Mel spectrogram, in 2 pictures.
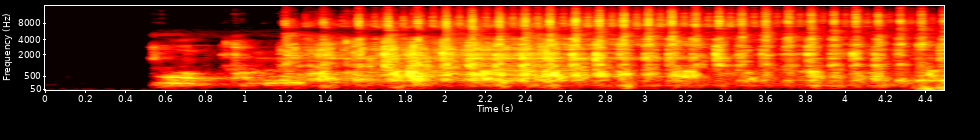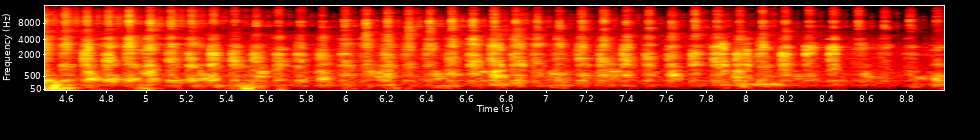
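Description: A sewing machine stitches a double-folded cloth hem, running in a steady rapid mechanical chatter from start to finish after a brief handling sound, close and fairly loud with no talking.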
